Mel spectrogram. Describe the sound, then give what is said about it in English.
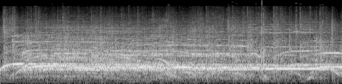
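A studio audience bursts into loud, sustained applause and cheering, with many voices whooping over steady clapping that fills the whole moment without a break. “I would like you to applaud now.”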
